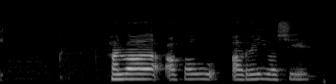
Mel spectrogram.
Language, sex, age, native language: Icelandic, male, 13, German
